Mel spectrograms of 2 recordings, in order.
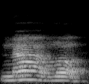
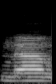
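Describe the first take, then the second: First: The final m is followed by a short a. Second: The final m is closed with no vowel. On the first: The speaker calls it wrong. "मीम पे जबर है तो मीम जबर म" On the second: The speaker calls it right. "मीम माकूफ या साकिन"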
